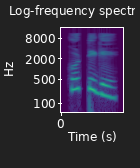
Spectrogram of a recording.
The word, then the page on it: ಗೊಟ್ಟಿಗೆ: goṭṭige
